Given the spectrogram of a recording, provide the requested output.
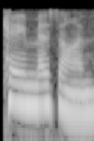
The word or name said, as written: K-meson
